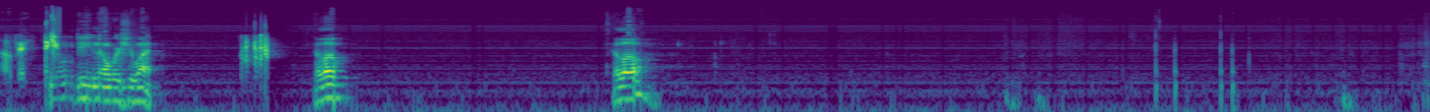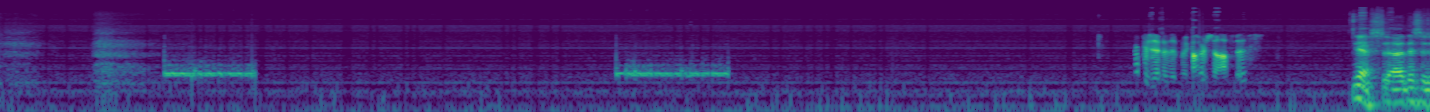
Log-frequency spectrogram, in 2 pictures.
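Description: A man speaks calmly and close by, in short bursts with long pauses.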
